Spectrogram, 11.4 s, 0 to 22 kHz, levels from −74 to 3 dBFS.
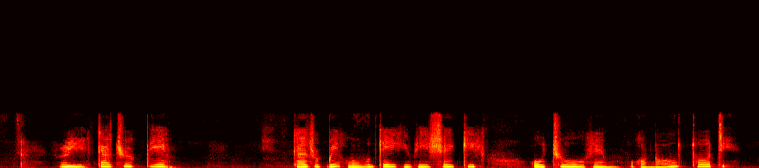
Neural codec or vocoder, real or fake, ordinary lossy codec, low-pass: codec, 16 kHz, 1.1 kbps, Voila-Tokenizer; fake; none; 7.2 kHz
